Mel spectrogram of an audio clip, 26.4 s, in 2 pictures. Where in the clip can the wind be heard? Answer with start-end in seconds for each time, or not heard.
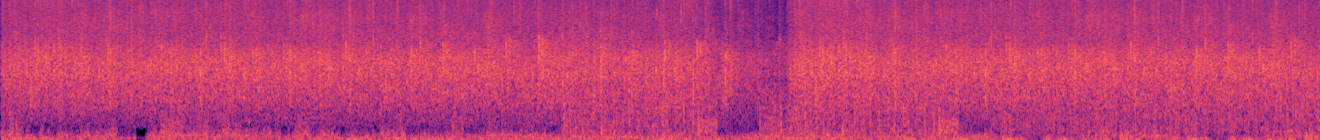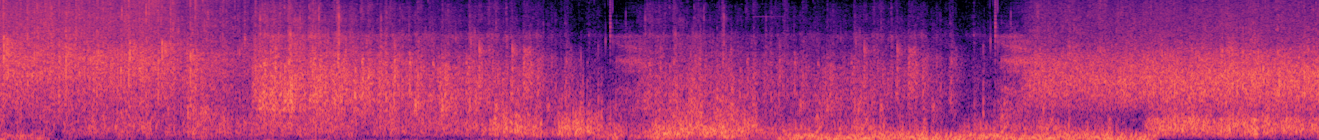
0.0-26.3.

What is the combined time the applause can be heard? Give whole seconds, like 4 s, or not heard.
26 s.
